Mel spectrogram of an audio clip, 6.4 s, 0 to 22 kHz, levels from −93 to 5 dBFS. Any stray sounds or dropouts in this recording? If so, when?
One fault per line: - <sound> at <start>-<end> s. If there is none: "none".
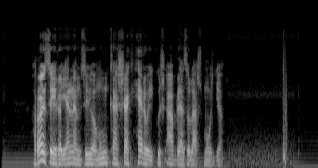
- whoosh at 5.6-5.8 s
